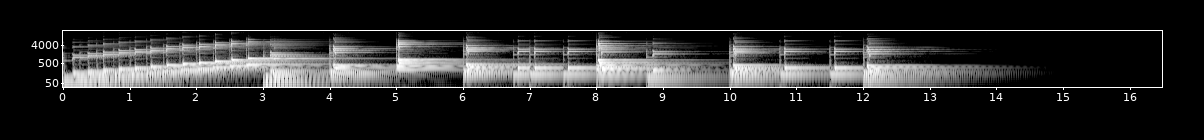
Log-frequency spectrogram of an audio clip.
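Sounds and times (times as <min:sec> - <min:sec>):
music box: 0:01.0 - 0:13.1.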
